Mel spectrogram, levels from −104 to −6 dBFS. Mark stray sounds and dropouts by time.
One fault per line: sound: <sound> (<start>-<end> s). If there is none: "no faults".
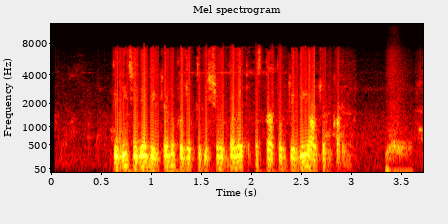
sound: whoosh (3.3-3.6 s)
